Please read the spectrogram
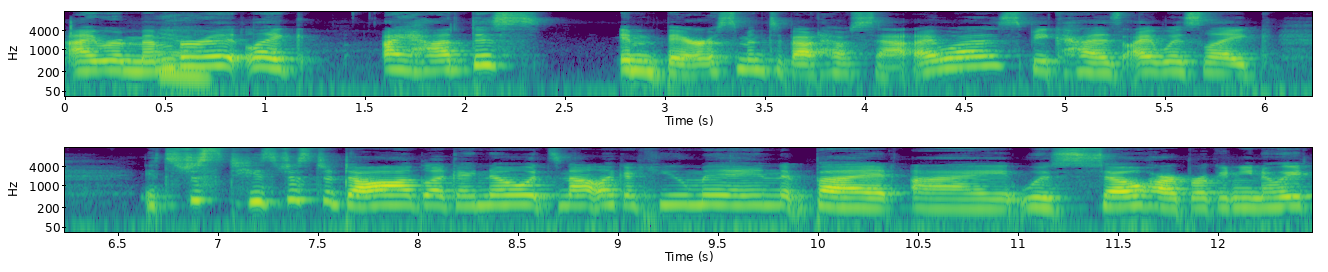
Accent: New York, United States; I grew up outside New York

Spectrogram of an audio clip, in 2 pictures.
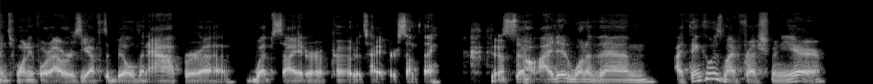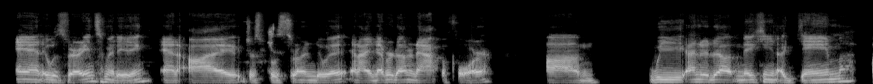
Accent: St. Helens, Oregon, United States; So I grew up in St. Helens, a little town in Oregon.

